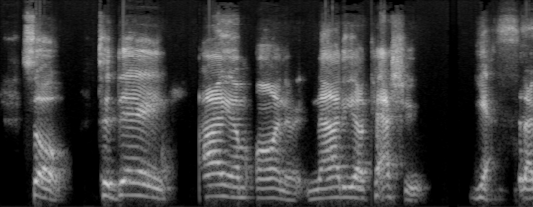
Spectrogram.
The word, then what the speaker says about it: Nadia Kashouh: up as perfection so today i am honored nadia cashew yes did i pronounce it properly you did all right is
